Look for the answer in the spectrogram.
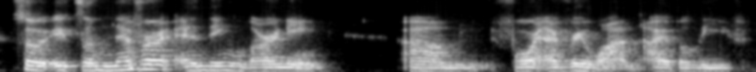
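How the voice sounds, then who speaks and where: Woman, 40s, very low pitch, panel speaker, personal account, roomy video call sound. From Japan and the Netherlands.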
